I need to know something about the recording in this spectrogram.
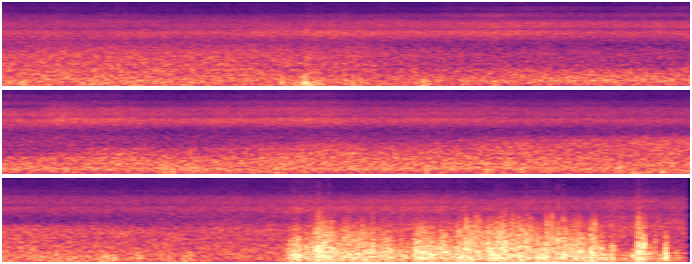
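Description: Atlantic surf breaking and washing up a sandy beach, a steady rush of water. Near the end a much louder, choppy rush of noise cuts in.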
